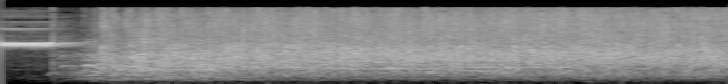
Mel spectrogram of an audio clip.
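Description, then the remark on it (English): A short, shrill whistle blast in a panel game, blown while Paul Merton is speaking to end his turn, is quickly swallowed by loud, steady applause that carries on to the end. “Paul Merton was then speaking as the whistle went.”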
